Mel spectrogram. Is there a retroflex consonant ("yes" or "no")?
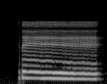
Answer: no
